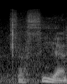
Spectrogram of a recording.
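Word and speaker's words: Sacía: Tu apellido es Sacia, ¿verdad? Sacia. Con el acento en la I.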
